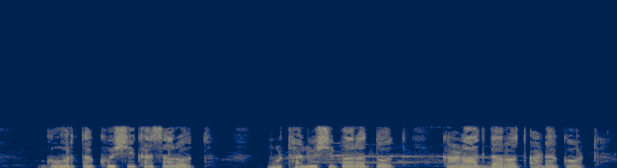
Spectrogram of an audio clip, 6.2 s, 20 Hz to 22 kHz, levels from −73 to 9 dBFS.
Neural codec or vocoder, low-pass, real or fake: none; 5.4 kHz; real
